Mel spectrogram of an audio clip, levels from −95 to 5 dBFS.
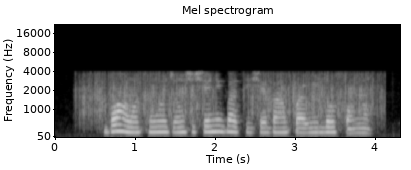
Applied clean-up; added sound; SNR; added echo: none; Applause; 14 dB; none.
